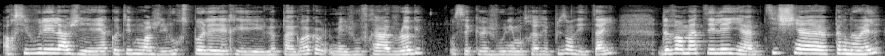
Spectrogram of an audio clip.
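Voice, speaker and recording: A woman's voice: mid-range voice, brisk, fairly bright tone. A woman talking casually to camera about her books at home, with lots of fillers and restarts. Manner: chatty, many fillers and restarts. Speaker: book vlogger. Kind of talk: casual book haul chat. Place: home room with bookshelves and Christmas lights. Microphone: camcorder mic.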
